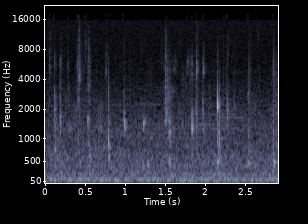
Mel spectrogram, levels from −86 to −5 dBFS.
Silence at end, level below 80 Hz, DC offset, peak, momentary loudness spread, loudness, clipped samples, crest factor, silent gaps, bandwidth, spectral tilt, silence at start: 0 s; -52 dBFS; under 0.1%; -12 dBFS; 9 LU; -40 LUFS; under 0.1%; 28 dB; none; 18 kHz; -4 dB/octave; 0 s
